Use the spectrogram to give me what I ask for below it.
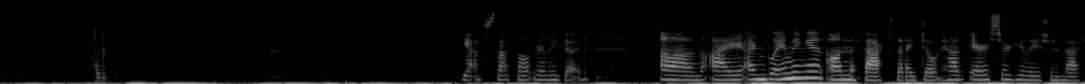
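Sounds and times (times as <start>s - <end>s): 
person taking a deep breath in and out: 2.6s - 3.9s, 5.9s - 6.6s
speech: 4.6s - 10.8s.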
